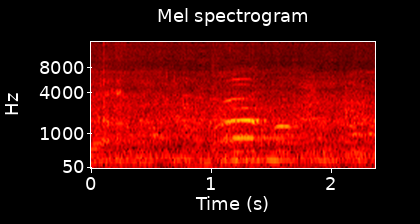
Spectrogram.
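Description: Scattered distant shouts and calls from football spectators and players, with a high drawn-out call about a second in.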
